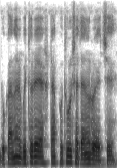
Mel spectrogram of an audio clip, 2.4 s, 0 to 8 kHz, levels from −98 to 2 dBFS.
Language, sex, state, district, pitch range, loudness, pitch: Bengali, male, Assam, Hailakandi, 90-105 Hz, -15 LUFS, 95 Hz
